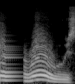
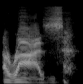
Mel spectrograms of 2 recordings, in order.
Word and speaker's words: arose: I need to remember a rose, not a Roz. It's not how you say it.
